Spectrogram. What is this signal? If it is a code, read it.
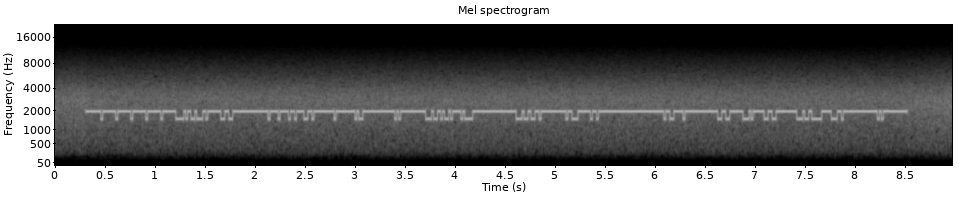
RTTY (50 baud, 450 Hz shift), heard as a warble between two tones, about 1750 Hz centre, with radio static. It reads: IK0BX DE PA2IHI TNX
